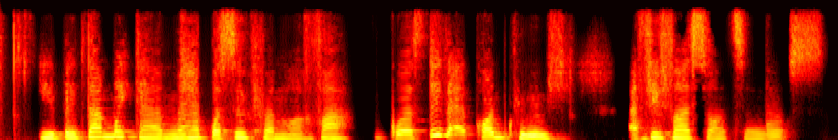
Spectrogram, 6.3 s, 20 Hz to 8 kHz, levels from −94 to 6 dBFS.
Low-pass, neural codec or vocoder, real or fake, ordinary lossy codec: 7.2 kHz; codec, 16 kHz, 0.5 kbps, X-Codec, HuBERT features, trained on general audio; fake; none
